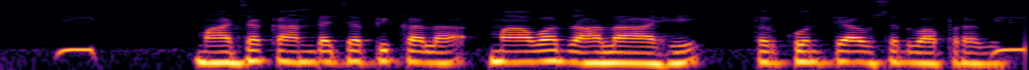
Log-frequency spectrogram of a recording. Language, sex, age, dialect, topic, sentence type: Marathi, male, 31-35, Standard Marathi, agriculture, question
